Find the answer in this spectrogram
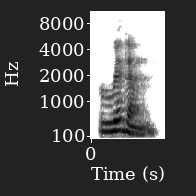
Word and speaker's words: rhythm: in the Greek language the H is completely silent so you only hear the Ruhr of the arm rhyme rhythm rhinoceros he s together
